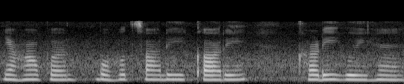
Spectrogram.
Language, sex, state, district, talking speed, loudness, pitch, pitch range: Hindi, female, Haryana, Charkhi Dadri, 120 wpm, -20 LUFS, 225 Hz, 215-225 Hz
